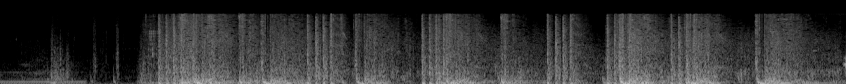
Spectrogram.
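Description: Rapid bursts of burst SMG fire from a Fortnite match, loud and close, clustered in repeated volleys with brief gaps between them.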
